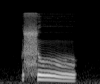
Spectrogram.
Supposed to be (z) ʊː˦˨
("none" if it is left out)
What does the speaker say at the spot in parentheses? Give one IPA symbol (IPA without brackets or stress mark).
s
